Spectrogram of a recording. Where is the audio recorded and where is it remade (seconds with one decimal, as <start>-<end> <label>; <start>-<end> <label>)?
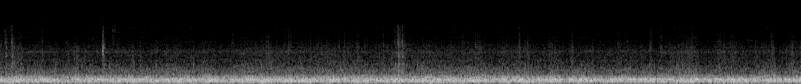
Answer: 0.0-8.0 recorded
